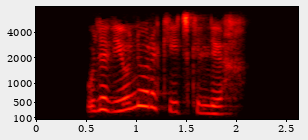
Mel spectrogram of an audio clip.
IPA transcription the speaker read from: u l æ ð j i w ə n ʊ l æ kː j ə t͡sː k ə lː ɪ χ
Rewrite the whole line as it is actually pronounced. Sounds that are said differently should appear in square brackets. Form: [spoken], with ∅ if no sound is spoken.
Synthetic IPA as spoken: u l æ ð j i w ə n ʊ [ɾ] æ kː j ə t͡sː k ə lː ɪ χ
